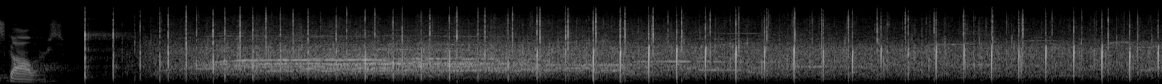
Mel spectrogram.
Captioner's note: applause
